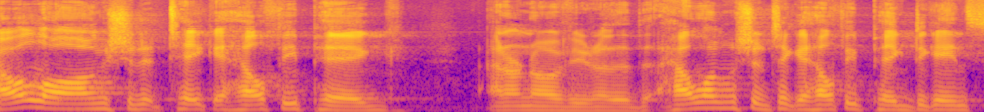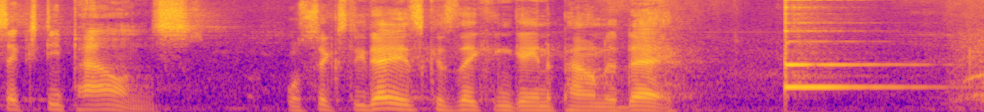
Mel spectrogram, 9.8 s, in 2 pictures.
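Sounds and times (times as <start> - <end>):
speech: 0.1 - 8.4
bell being hit: 8.9 - 9.6.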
